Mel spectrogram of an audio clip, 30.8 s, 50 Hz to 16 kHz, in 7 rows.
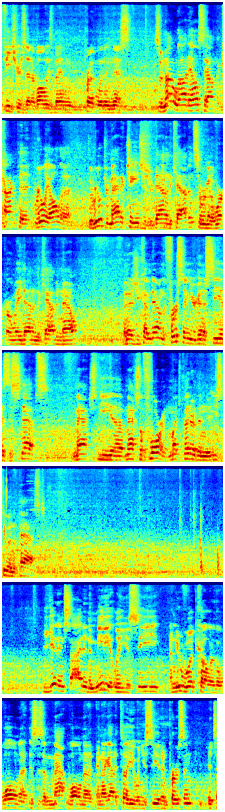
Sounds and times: Speech: 0:00.0 - 0:10.4, 0:11.2 - 0:18.6, 0:22.9 - 0:30.8.

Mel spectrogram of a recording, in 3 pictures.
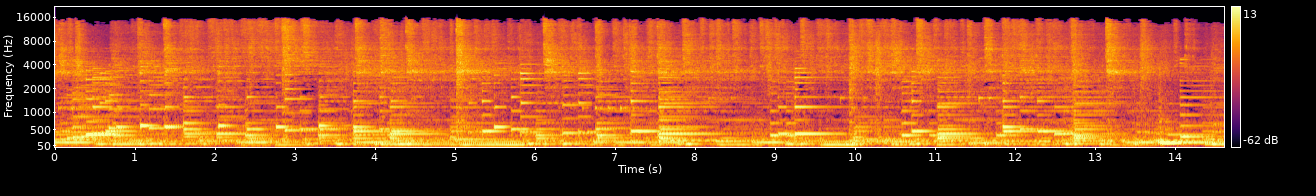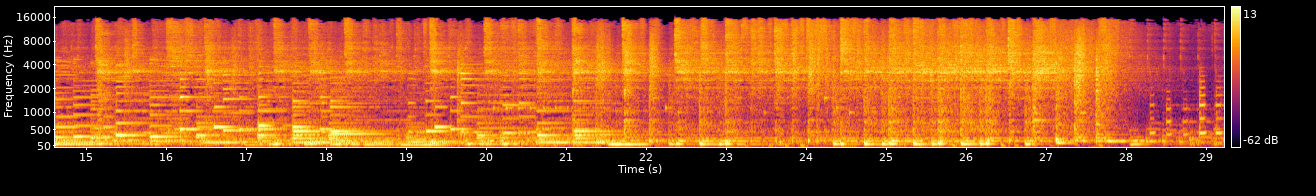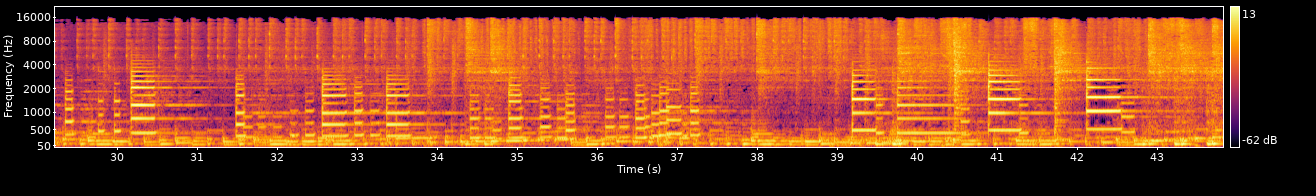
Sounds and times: Music: 0:00.0 - 0:43.8.

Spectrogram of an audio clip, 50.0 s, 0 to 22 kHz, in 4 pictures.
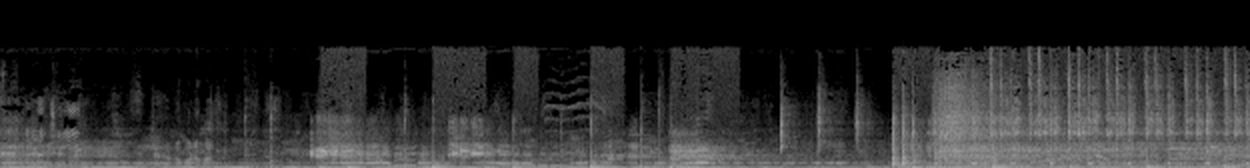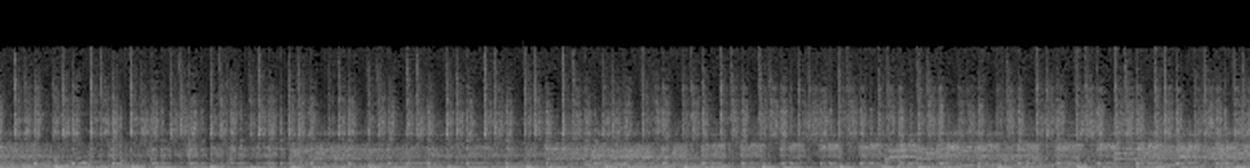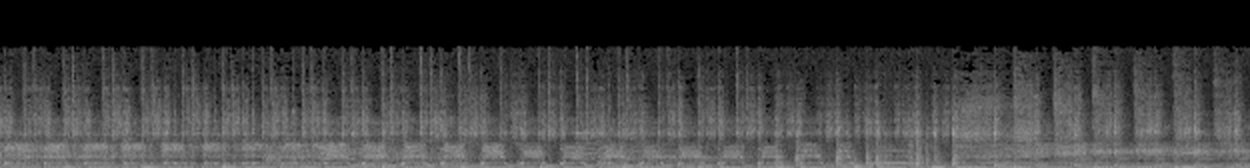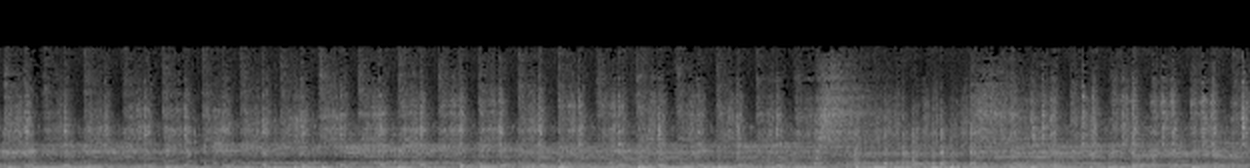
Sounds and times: Rhythm and blues: 0:02.3 - 0:50.0.

